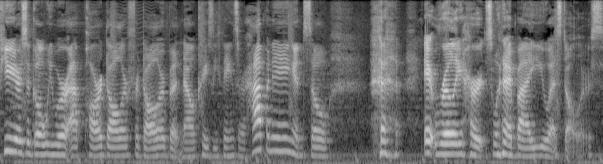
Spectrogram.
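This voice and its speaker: With music in the background and audible room echo, a woman with a Canadian accent speaks at a moderate pace and medium pitch, with ordinary pitch variation and big swings in loudness. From Canada. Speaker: couple vlogger. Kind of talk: casual chat.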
